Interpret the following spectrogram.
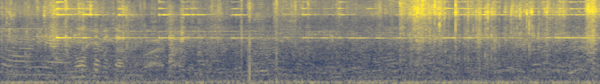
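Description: Indistinct talking of several people at a busy market stall, over a steady low hum and a faint high steady tone.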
